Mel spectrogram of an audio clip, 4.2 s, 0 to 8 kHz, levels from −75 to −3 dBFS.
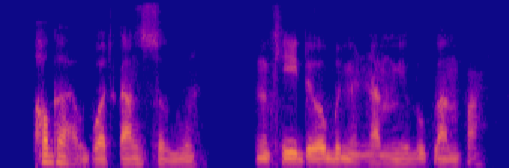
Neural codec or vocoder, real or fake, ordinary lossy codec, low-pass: codec, 16 kHz in and 24 kHz out, 0.6 kbps, FocalCodec, streaming, 4096 codes; fake; AAC, 32 kbps; 7.2 kHz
